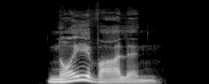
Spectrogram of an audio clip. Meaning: plural of Neuwahl
- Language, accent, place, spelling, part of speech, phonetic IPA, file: German, Germany, Berlin, Neuwahlen, noun, [ˈnɔɪ̯ˌvaːlən], De-Neuwahlen.ogg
